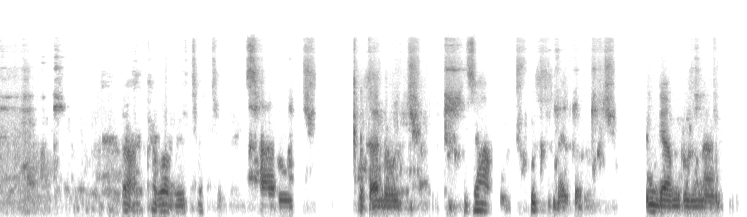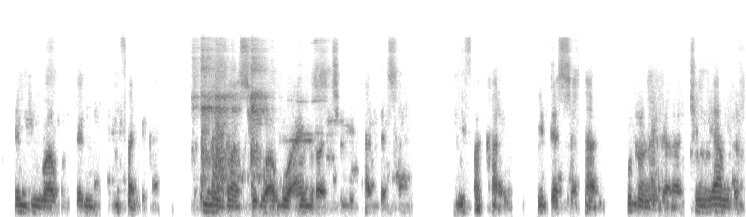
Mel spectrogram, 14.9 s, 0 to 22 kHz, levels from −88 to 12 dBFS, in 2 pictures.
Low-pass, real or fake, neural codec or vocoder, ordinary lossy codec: 10.8 kHz; real; none; Opus, 32 kbps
